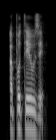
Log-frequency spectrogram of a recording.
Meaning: to apotheosize
- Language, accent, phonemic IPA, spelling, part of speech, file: French, France, /a.pɔ.te.o.ze/, apothéoser, verb, LL-Q150 (fra)-apothéoser.wav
